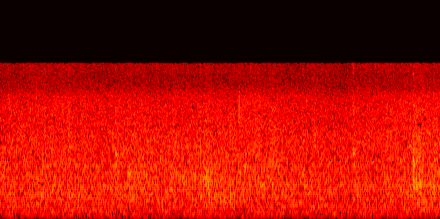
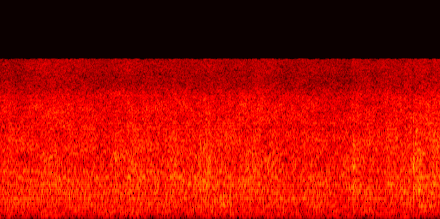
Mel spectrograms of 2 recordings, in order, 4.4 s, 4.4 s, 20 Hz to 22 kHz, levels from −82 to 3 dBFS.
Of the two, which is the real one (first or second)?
first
